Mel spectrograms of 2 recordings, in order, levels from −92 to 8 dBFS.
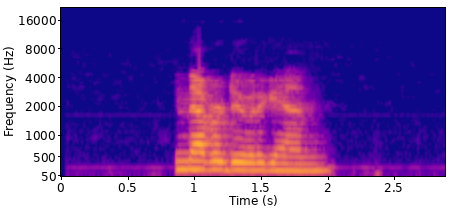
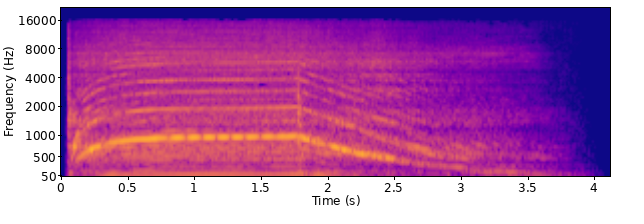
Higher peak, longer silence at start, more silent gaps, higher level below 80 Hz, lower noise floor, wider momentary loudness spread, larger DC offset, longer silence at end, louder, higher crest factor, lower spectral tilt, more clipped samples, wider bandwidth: first, 0 dBFS vs -4 dBFS; first, 0.85 s vs 0.05 s; neither; second, -56 dBFS vs -42 dBFS; first, -63 dBFS vs -54 dBFS; second, 14 LU vs 18 LU; neither; first, 0.85 s vs 0.7 s; about the same, -16 LUFS vs -17 LUFS; about the same, 18 dB vs 14 dB; first, -7.5 dB/octave vs -2 dB/octave; neither; second, 8.2 kHz vs 16.5 kHz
